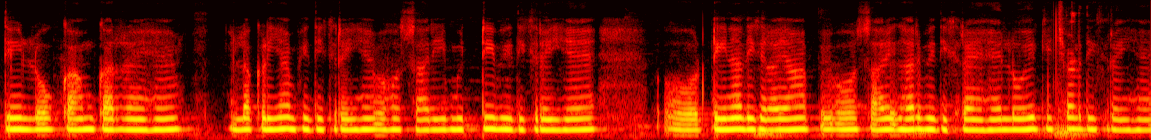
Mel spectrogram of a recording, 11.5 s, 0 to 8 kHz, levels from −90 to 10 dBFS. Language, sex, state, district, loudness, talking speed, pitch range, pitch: Hindi, female, Uttar Pradesh, Budaun, -20 LUFS, 215 wpm, 230-240 Hz, 235 Hz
